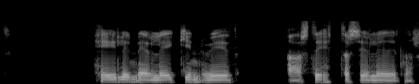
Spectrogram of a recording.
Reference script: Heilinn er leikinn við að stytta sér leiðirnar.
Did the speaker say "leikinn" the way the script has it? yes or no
yes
